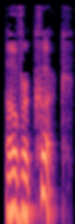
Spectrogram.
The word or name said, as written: overcook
